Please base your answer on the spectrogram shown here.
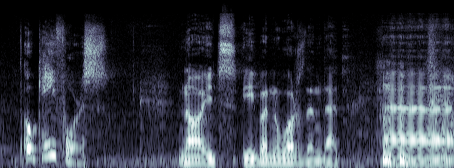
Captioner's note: laughter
